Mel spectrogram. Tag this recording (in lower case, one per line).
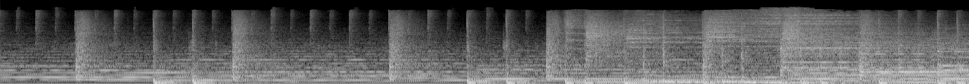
music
